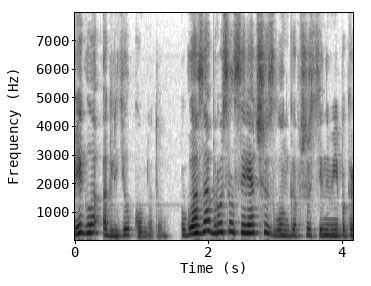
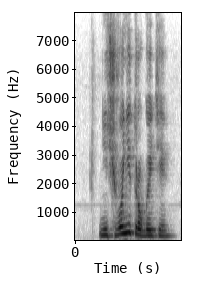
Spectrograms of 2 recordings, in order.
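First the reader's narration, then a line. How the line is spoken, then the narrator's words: Sharp curt remark. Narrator (Russian): резко бросил Алик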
